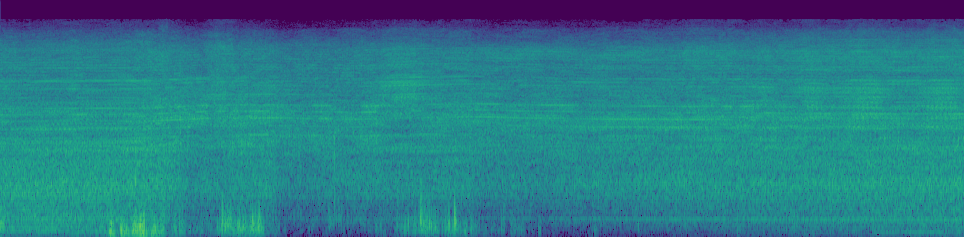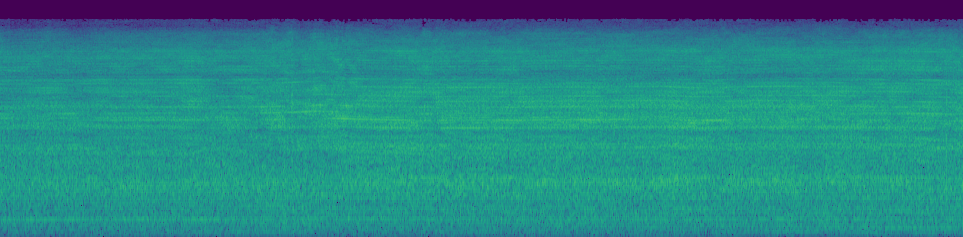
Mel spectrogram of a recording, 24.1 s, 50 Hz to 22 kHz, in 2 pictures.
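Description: Oster A5 electric animal clipper running steadily with a continuous buzz as it cuts through a Brittany's coat.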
